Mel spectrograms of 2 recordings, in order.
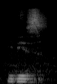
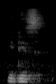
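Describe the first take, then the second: The two takes are said the same way.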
